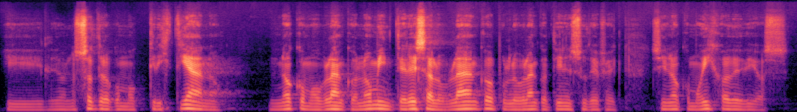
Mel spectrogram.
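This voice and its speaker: A man's voice: lowish voice, fairly even intonation, moderate pace, few pauses, long reverb tail. A man, a missionary pastor, telling his testimony to a class and acting out the dialogue as he goes.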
